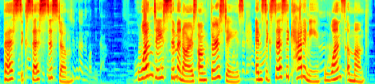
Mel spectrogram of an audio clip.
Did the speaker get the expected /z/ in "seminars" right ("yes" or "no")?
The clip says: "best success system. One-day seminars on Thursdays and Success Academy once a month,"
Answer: yes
